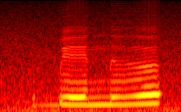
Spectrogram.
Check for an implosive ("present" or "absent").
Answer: present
